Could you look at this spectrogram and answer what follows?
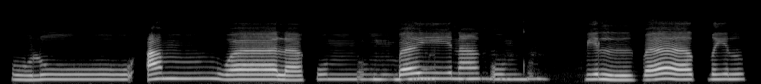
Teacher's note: lam sukun dengan mim sukunnya dia jangan sampai bunyinya memantul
